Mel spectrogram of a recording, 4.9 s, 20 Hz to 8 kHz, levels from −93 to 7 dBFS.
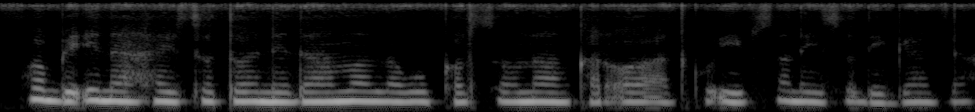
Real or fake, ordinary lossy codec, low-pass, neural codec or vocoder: fake; none; 7.2 kHz; codec, 16 kHz in and 24 kHz out, 1 kbps, XY-Tokenizer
